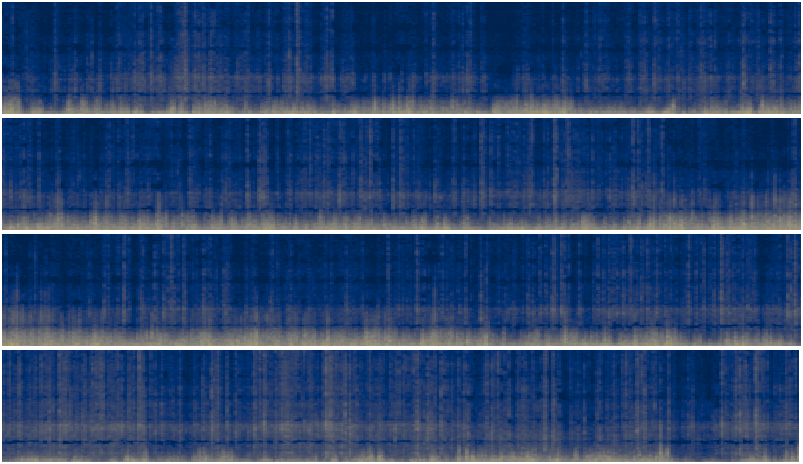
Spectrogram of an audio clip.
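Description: Measuring wheel rolling along rough asphalt: a continuous rolling rumble with many small clicks and rattles.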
